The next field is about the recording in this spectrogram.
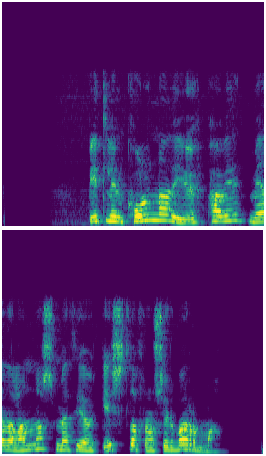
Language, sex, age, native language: Icelandic, female, 40-49, Icelandic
